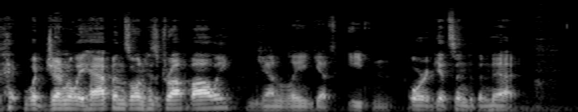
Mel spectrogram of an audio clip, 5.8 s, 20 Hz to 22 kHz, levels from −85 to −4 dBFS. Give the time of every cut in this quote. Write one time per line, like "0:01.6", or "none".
0:02.4
0:04.0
